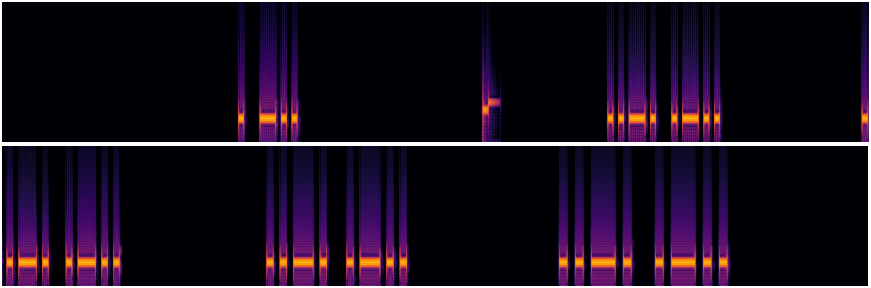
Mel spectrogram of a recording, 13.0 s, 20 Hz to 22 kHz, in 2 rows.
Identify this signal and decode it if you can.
Morse code, heard as a keyed tone, about 27 wpm, 700 Hz. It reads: ED FL FL FL FL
